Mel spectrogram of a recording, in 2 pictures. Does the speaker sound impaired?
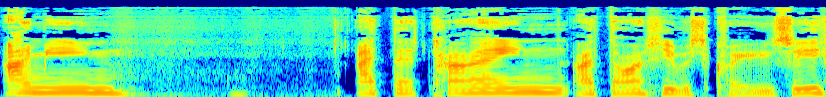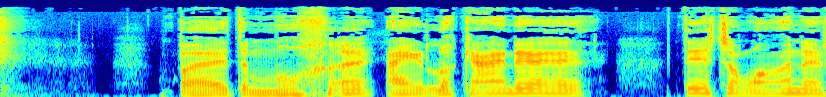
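Yes: profound deafness; cochlear implants received at age 18.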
